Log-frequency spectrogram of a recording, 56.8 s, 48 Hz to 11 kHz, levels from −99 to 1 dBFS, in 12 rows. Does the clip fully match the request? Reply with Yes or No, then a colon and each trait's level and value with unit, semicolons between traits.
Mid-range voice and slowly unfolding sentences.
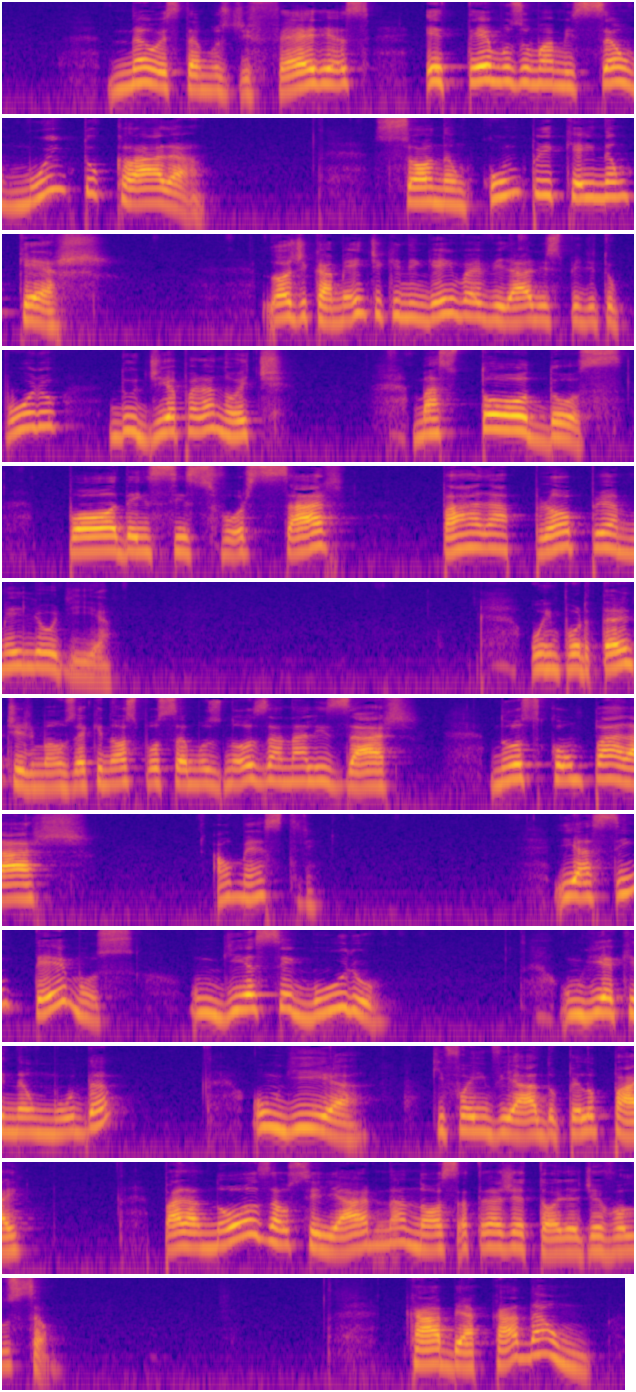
Yes: medium, 175 Hz; slow, 85 wpm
